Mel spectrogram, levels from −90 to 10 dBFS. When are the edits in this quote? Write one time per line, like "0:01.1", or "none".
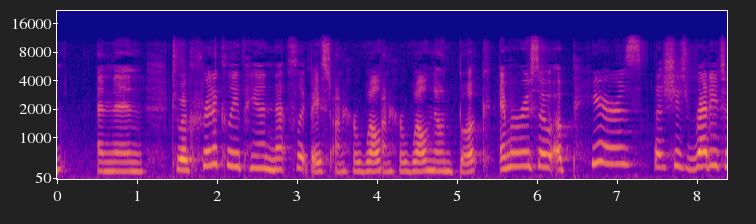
0:03.1
0:04.0
0:05.5
0:07.4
